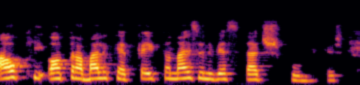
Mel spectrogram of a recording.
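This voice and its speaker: Against a quiet background, a woman speaks in a normal speaking voice at a fairly high pitch and a fairly quick pace, with ordinary pitch variation. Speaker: university professor, lecturer. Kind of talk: online lecture. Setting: video call, virtual talk.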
